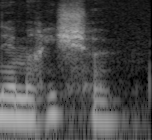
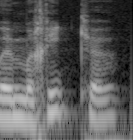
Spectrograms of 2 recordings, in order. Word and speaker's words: Emmerich: Et en fait, ça représente bien de façon, picturale finalement, par l'iconographie en tout cas, ce que ces visions d'Anne-Catherine Emmerich... ou Emmerich, pour le prononcer à la germanique, eh bien, traduisent.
